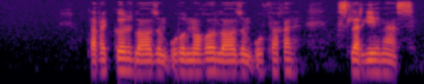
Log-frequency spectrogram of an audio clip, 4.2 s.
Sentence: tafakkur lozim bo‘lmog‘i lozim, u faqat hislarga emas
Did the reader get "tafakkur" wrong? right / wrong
right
